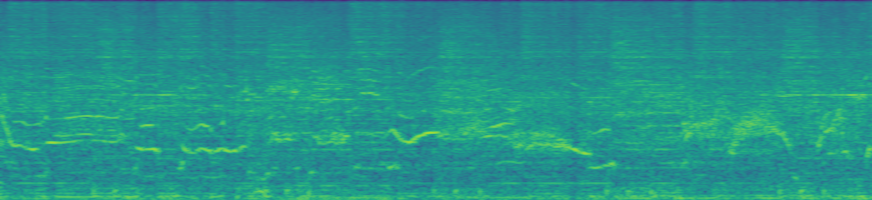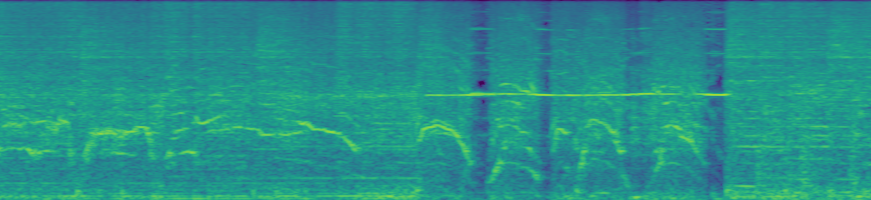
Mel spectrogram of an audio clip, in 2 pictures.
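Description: Rock band playing live, loud, with a yelled vocal over the band throughout. A steady high tone holds over the last few seconds.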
